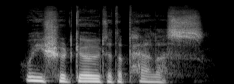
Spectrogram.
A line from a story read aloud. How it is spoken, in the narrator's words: said wearily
